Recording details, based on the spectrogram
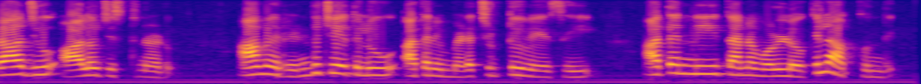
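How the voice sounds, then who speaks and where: Mellow woman reading a novel aloud. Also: mid-range voice, moderate pace. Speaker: narrator.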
